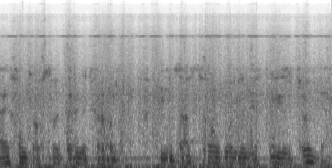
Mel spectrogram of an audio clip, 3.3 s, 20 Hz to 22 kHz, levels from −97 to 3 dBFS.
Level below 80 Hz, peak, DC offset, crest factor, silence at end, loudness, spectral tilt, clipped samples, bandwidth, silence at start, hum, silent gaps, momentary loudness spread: -30 dBFS; -8 dBFS; under 0.1%; 14 dB; 0 s; -24 LUFS; -5.5 dB/octave; under 0.1%; 16 kHz; 0 s; none; none; 3 LU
